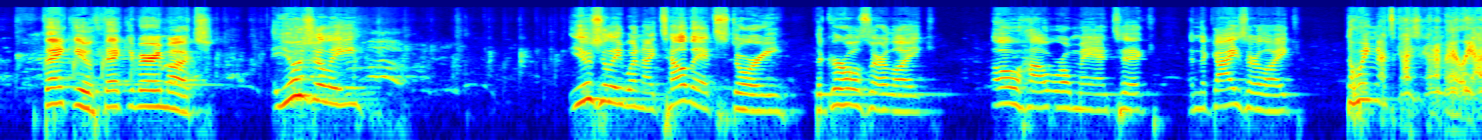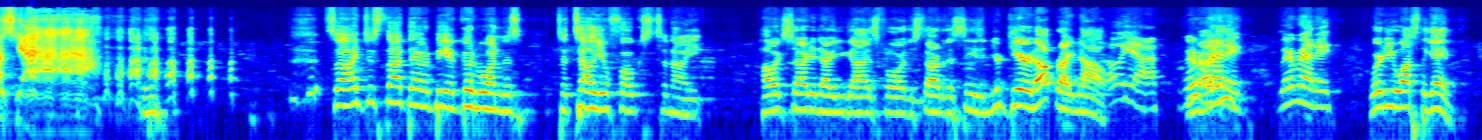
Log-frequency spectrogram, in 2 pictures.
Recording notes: live from Wingnutz North Buffalo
